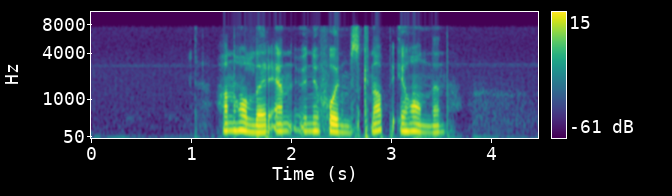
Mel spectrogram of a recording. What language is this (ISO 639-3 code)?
nor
